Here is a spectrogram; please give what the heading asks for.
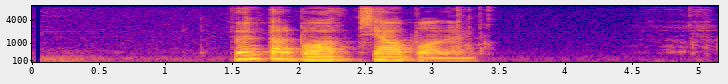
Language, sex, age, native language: Icelandic, male, 60-69, Icelandic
